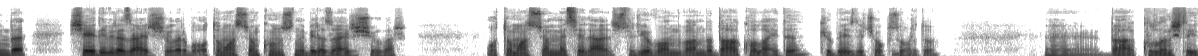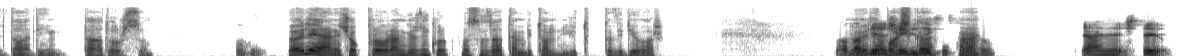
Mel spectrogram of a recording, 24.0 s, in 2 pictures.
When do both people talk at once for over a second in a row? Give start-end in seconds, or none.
20.4-21.8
